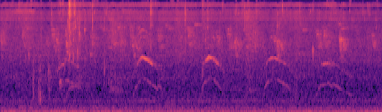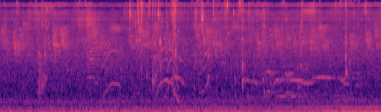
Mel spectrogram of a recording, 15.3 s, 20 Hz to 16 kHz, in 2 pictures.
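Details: Two 8-day-old Sphynx kittens during their first bath give thin, high mews that arch up and fall. About a dozen sound across the clip, some in quick runs, over a steady low rumble and splashing noise.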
